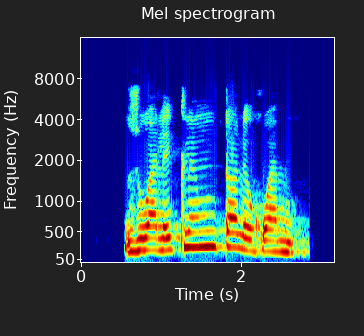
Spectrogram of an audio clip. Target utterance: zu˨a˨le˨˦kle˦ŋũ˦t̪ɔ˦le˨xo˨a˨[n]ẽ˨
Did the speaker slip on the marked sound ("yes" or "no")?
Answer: yes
